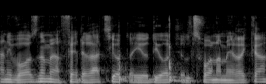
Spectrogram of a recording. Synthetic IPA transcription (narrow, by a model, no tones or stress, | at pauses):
aniveoznamehafe̞deʁat͡sjo̞thajeudio̞tʃelt͡sfo̞name̞ʁika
